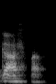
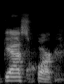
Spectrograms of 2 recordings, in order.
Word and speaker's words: Gašpar: Okay, and our friend, you tell your name so I don't mispronounce it. Go ahead. My name is Sara Gašpar. Sara, is that how you say it? yeah, yeah, Gašpar.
